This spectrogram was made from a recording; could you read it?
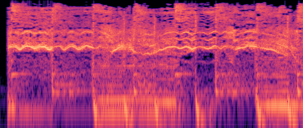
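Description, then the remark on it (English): A loud, sustained high scream from the John Gibson radio show runs for about four seconds, its pitch wavering up and down, with a droning, pulsing low layer underneath and no talking. “I always wait till the scream's over.”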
